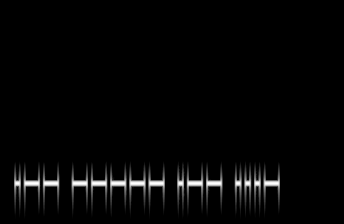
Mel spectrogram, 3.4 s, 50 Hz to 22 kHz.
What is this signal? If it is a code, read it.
Morse code, heard as a keyed tone, about 25 wpm, 700 Hz. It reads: W0WV
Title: USA Callsign DE Callsign - 4 Characters - 25wpm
